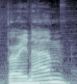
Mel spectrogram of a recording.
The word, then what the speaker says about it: Buriram: And for next time, so I don't forget, it's a bit easier around Thailand, as next time they head to the Buriram circuit, is how you say it, as Mayo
